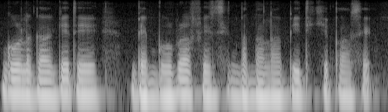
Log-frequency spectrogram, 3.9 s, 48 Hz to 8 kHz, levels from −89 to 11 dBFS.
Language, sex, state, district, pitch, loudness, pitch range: Nagamese, male, Nagaland, Kohima, 100 Hz, -15 LUFS, 95-105 Hz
